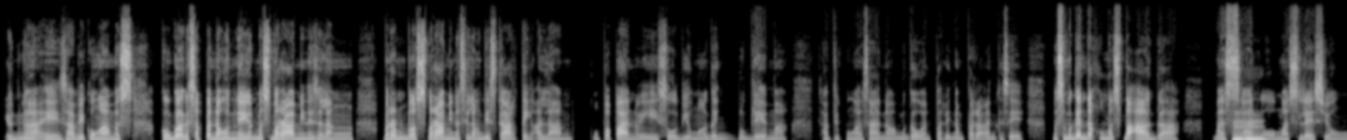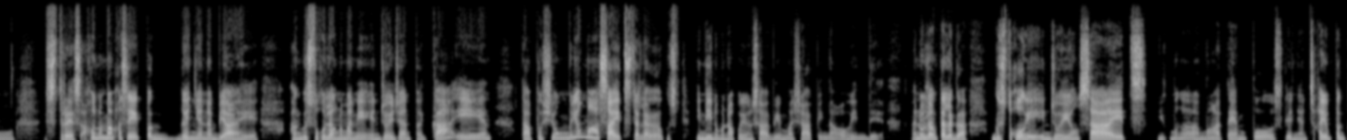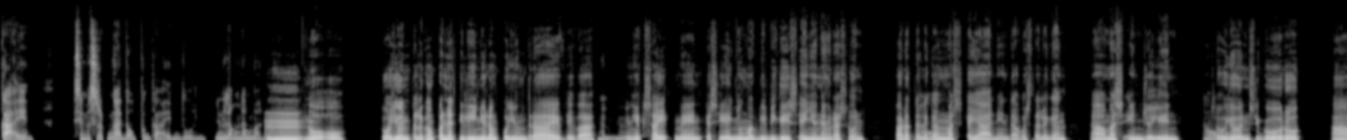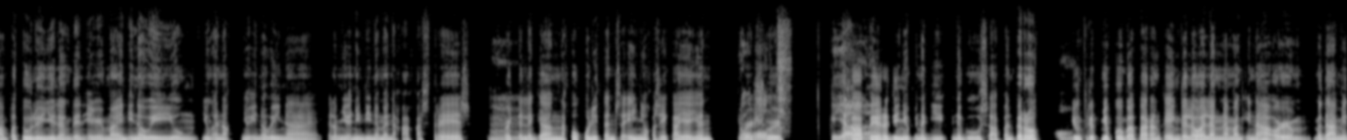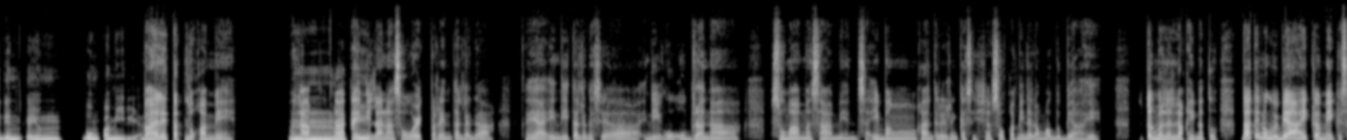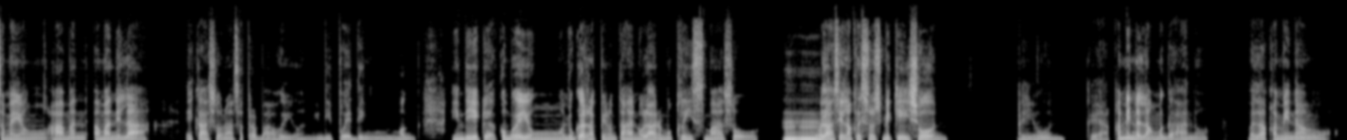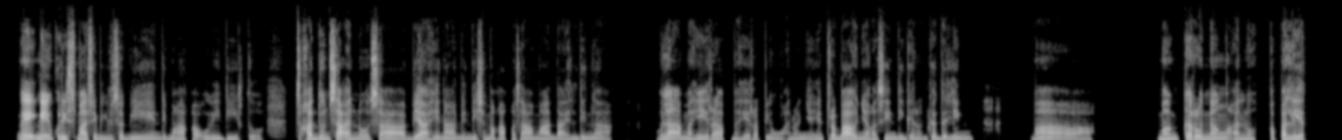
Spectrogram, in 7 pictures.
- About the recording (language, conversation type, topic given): Filipino, advice, Paano ko mababawasan ang stress kapag nagbibiyahe o nagbabakasyon ako?
- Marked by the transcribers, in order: in English: "i-remind, in a way"; in English: "in a way"; in English: "for sure"; sniff; tapping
